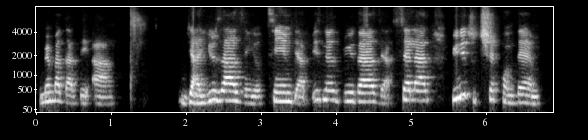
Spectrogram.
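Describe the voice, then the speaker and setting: Energetic Nigerian woman coaching her team. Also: mid-range voice, low-quality recording. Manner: animated, repeats key points, drops in Pidgin. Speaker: business coach. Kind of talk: motivational talk to her sales team. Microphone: phone.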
